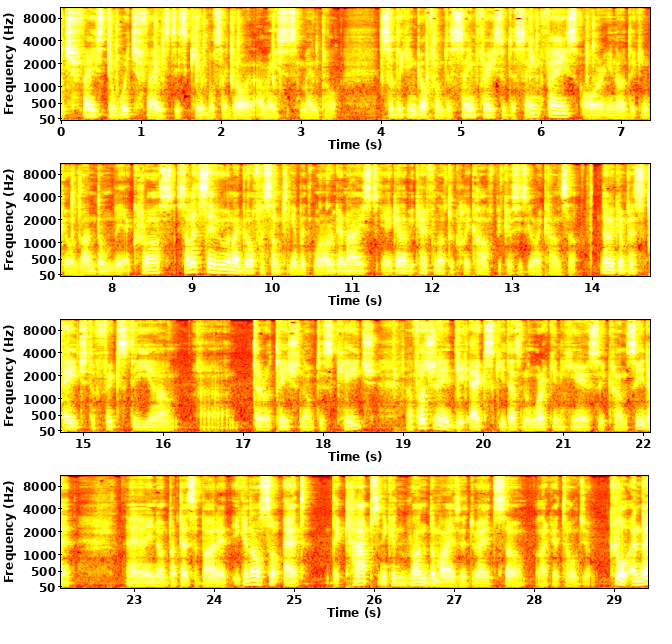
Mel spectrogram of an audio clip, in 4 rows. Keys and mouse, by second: 8.7 middle click, 10.0 alt+shift+c, 10.6 click, 11.6-12.2 shift+middle drag, 13.1-13.5 shift+middle drag, 13.9 alt+shift+c, 16.1-16.4 shift+middle drag, 18.9 x.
